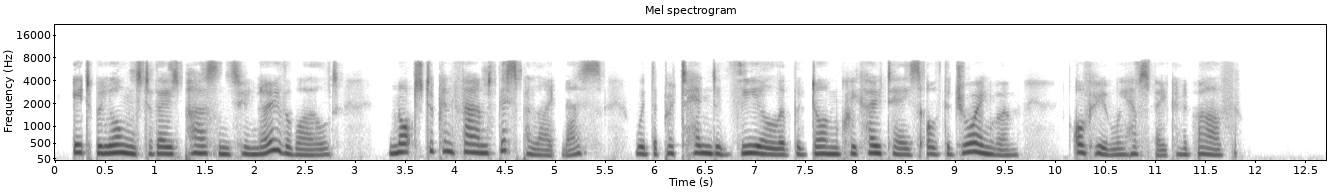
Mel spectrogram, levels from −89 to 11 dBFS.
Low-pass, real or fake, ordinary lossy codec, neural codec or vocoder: 7.2 kHz; fake; AAC, 32 kbps; codec, 16 kHz, 1 kbps, FreqCodec, larger model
